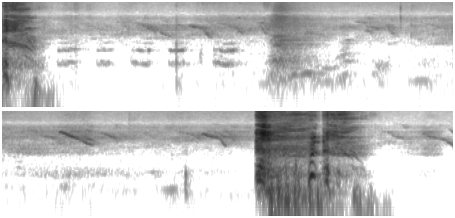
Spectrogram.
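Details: Real, repeated coughing from a cough that won't stop since catching a cold after a trip. A short cough burst, then a louder cluster of harsh coughs near the end, with quiet gaps.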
